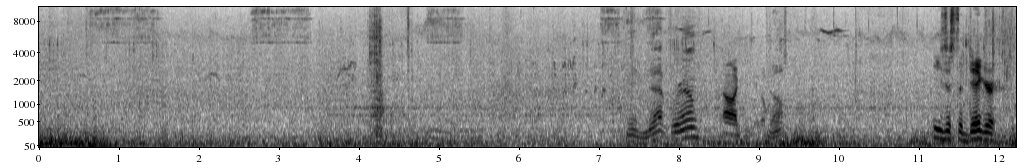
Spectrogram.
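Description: Water laps against the side of a small metal boat.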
